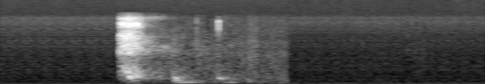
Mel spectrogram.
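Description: Near silence, broken about half a second in by one brief, faint, breathy sound from a person, with two smaller soft blips just after.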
